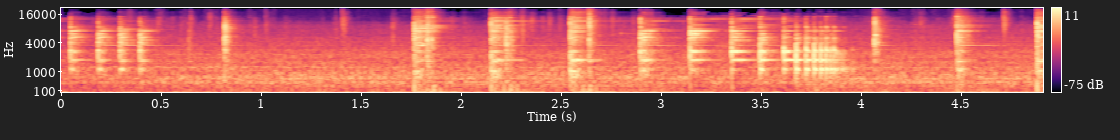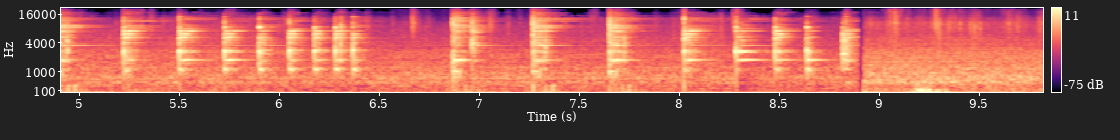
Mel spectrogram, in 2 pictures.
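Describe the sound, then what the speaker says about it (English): A small hammer strikes a stack of metal in quick, bright, ringing taps during forging of a San Mai knife, coming in rhythmic bursts with short pauses, loud and close. "Small adjustments are made with a smaller hammer before the stack is folded over and welded again."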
